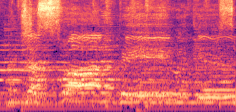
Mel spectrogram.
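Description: A church worship team sings a gospel worship song as a group over band accompaniment. Several voices hold long, wavering notes.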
